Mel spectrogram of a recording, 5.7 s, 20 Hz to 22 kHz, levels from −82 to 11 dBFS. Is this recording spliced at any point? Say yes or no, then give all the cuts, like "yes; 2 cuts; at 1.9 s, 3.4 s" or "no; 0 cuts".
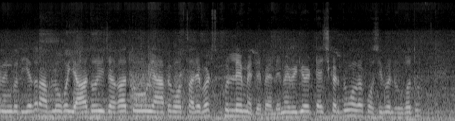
no; 0 cuts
